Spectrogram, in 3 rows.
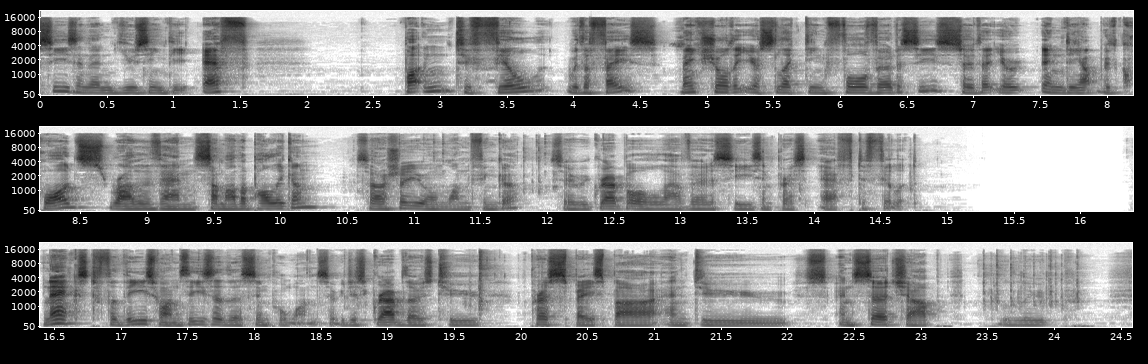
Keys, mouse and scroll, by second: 0.5 f, 1.7 right click, 2.2 shift+right click, 2.7 shift+right click, 3.0 shift+right click, 3.5 f, 3.8 middle click, 4.3 right click, 4.6 middle click, 5.1 shift+right click, 5.5 shift+right click, 6.2 shift+right click, 6.7 f, 7.0 middle click, 7.8 right click, 8.3 shift+right click, 9.0 shift+right click, 9.4 shift+right click, 10.1 shift+right click, 10.6 shift+right click, 11.2 f, 12.8-17.5 middle drag, 17.5 alt+right click, 18.4 alt+shift+right click, 18.9-24.5 middle drag, 19.7 space.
